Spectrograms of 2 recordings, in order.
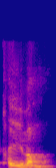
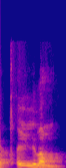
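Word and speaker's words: തൈലം: वाला जो शब्द है तो तैल नहीं बोलते वो क्या बोलते हैं थैलम टी एच ए आई थैलम थैलम का मतलब तैल महाराष्ट्र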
